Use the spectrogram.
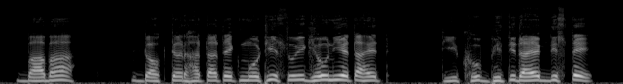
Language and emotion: Marathi, fearful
